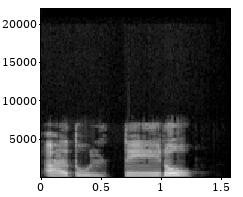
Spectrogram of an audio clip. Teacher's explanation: La mayor fuerza de voz recae en la última sílaba. Es una palabra aguda.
